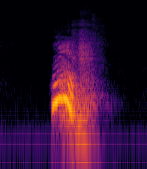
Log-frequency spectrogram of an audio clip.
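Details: A single short, loud, voiced sneeze lasting about half a second; sneeze.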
